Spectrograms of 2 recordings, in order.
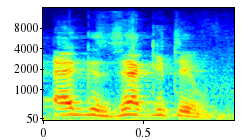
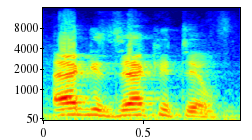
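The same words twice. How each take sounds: The two takes are said the same way.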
